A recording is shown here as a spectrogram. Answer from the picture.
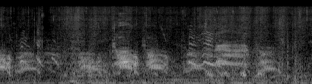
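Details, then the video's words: Black crows in a large group attacking cheese make continuous overlapping hoarse caws, one after another with no pauses. "Different Crow Sounds | A large Group of black Crows Attack On cheese | Happy Crow Sound"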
